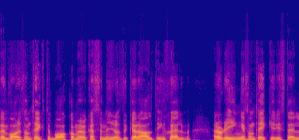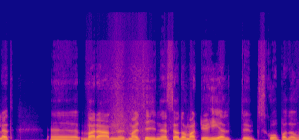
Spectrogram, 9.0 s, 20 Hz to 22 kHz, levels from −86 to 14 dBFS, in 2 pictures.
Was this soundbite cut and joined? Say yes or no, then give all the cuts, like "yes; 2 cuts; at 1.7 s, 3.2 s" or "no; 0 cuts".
no; 0 cuts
